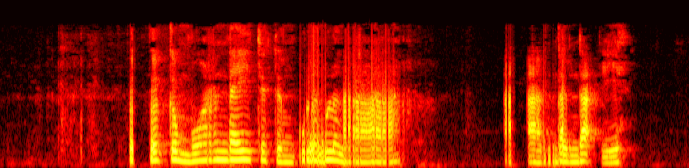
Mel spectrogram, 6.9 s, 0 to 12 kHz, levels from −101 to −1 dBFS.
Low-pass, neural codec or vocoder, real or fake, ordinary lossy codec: 7.2 kHz; none; real; AAC, 64 kbps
